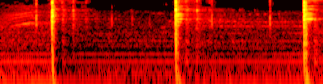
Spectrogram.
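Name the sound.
hammering flag pins into the ground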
